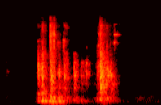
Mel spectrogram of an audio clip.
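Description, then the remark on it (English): A door slides open with a scraping rumble that runs about a second, briefly dips, then surges again before stopping. No one speaks. “Is that the door? Is that the door? It's open now.”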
